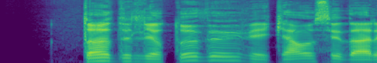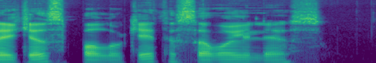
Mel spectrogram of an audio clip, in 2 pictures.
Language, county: Lithuanian, Tauragė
